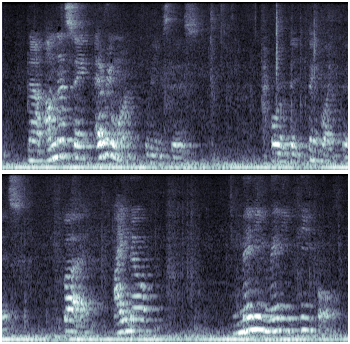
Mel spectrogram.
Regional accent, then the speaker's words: New York City, New York, United States; I grew up in New York City, so like I'm kind of cynical and skeptical

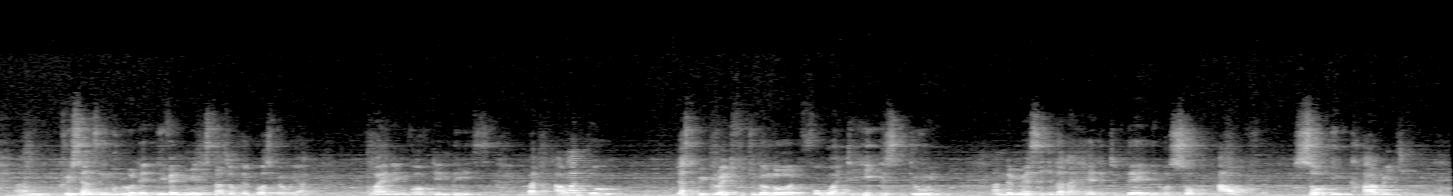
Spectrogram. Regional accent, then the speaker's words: Burundi; I'm from Burundi.

